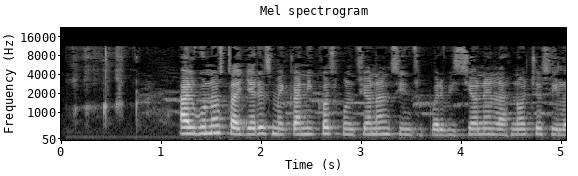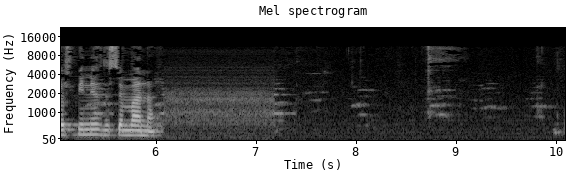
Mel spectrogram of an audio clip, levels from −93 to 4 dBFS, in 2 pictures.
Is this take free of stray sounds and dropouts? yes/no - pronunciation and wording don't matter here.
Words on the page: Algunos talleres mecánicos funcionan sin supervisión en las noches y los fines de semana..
yes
